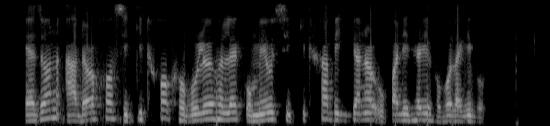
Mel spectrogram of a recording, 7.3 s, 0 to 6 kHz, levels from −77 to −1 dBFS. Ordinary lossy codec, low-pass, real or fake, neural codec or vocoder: Opus, 24 kbps; 5.4 kHz; real; none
